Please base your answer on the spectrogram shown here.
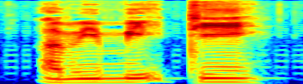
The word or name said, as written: ami mitiñ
